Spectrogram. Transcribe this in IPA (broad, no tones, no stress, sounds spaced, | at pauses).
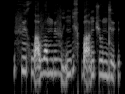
f y x w ɑ̰ v ɔ m y v ḭ ŋ i x ɓ ɑ̰ ŋ ʃ u n d y ʔ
